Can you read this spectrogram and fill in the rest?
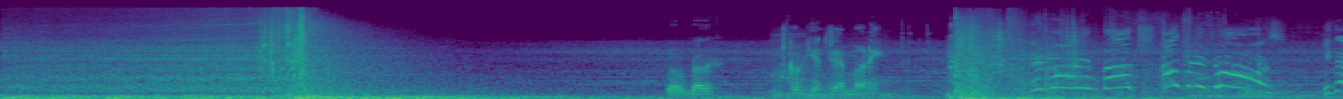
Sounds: speech

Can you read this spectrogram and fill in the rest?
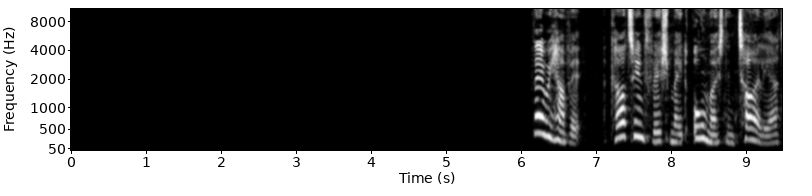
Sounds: speech

